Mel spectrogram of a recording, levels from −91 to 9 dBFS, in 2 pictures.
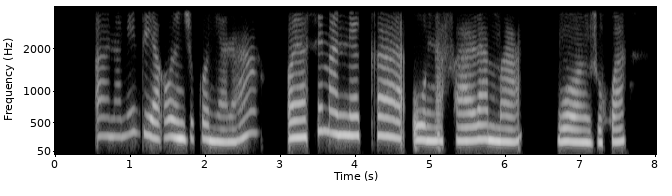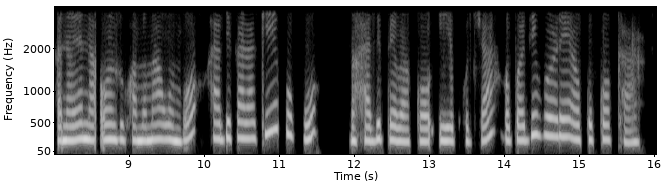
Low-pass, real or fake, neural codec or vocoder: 3.6 kHz; fake; codec, 16 kHz in and 24 kHz out, 1 kbps, XY-Tokenizer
